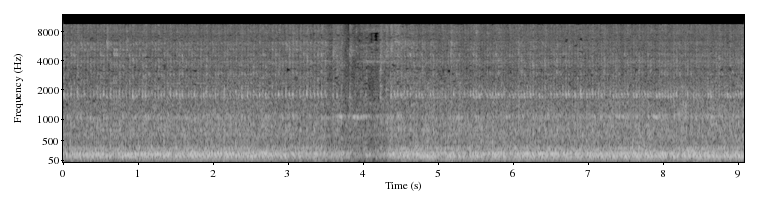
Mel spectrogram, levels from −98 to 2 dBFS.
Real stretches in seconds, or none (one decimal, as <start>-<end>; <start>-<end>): 0.0-8.0; 8.6-9.1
